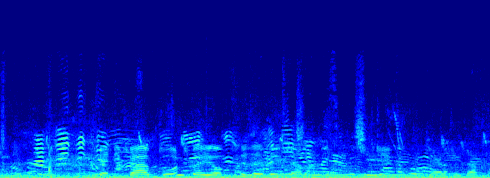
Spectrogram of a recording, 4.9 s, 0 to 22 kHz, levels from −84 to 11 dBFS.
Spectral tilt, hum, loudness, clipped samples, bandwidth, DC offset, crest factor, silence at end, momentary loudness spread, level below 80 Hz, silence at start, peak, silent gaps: -5.5 dB/octave; none; -37 LUFS; under 0.1%; 16 kHz; under 0.1%; 14 dB; 0 s; 3 LU; -44 dBFS; 0 s; -22 dBFS; none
